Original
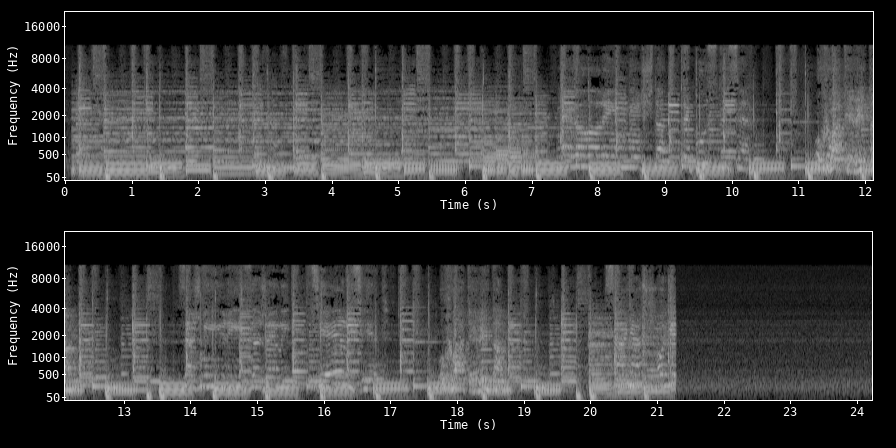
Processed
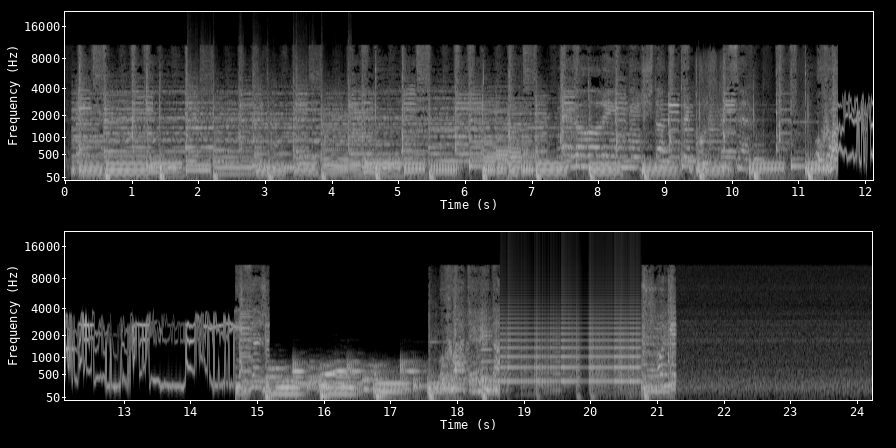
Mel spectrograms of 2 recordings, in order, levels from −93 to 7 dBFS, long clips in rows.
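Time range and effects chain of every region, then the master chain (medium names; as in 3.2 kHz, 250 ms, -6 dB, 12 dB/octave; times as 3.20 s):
1.83–4.31 s: low-pass 3.9 kHz 6 dB/octave + overload inside the chain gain 26.5 dB
9.42–9.87 s: brick-wall FIR low-pass 8.8 kHz + band-stop 240 Hz, Q 5.1 + loudspeaker Doppler distortion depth 0.29 ms
11.59–14.68 s: formants replaced by sine waves + high-pass 1.2 kHz 6 dB/octave
15.18–17.58 s: Chebyshev low-pass 770 Hz, order 5 + flutter echo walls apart 4.7 m, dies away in 0.45 s
18.64–20.77 s: sorted samples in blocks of 128 samples + three-band isolator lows -19 dB, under 340 Hz, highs -19 dB, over 2.7 kHz
whole clip: none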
